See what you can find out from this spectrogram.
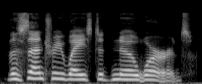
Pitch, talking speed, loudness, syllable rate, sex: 225 Hz, 150 wpm, -17 LUFS, 3.9 syllables/s, female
